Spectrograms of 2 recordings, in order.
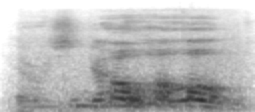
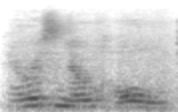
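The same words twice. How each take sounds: First: Louder and loud on hole, falling at the end; frustrated shout. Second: Said in the usual way. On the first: Real, not acted. Venting at the furniture piece, loud exasperated shout.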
